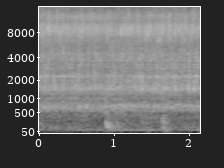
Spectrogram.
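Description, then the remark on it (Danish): Steady, dense sizzling of vegetables frying in a pan while they still hold water, a constant bright hiss with a couple of soft low knocks like a utensil or pan shifting, no voices. “Det begynder, kan du høre det? Det synger. Det er fordi, der er mere vand.”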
